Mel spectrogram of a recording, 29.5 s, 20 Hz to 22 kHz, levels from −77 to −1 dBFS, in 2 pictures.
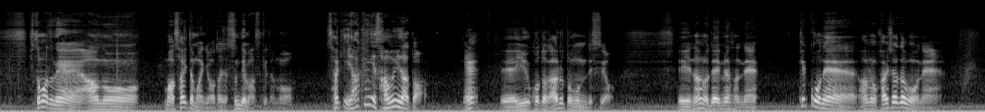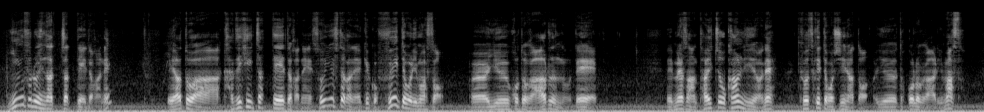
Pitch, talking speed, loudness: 105 Hz, 320 characters per minute, -20 LUFS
